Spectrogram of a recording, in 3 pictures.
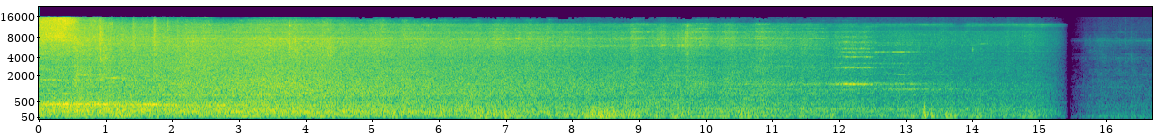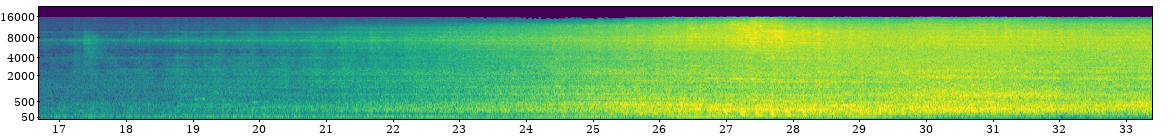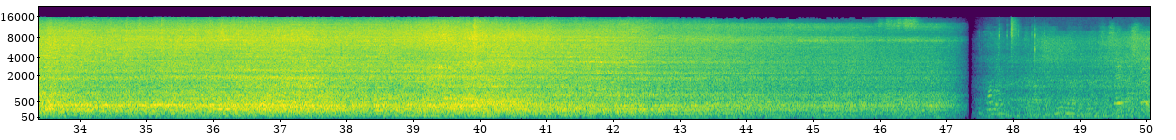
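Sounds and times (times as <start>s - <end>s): diesel locomotives passing: 0.0s - 14.8s, 17.3s - 47.3s.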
